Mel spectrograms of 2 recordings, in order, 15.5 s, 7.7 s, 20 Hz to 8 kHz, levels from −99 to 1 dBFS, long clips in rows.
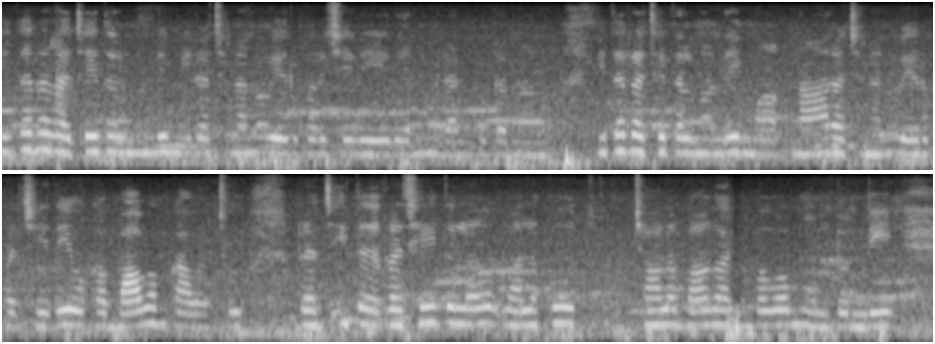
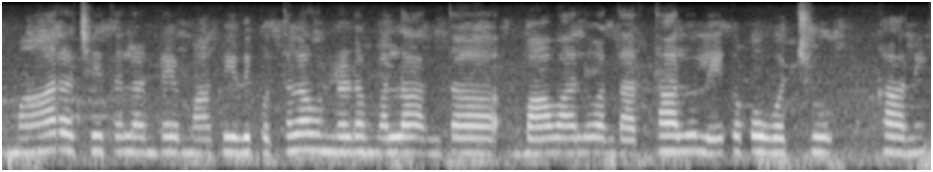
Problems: constant background noise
